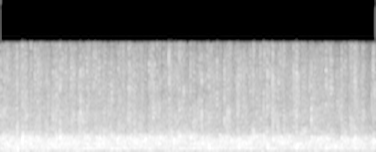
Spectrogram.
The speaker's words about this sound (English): You want to clap? That's good. Yeah, that's great. You clap, that's good. Excellent.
